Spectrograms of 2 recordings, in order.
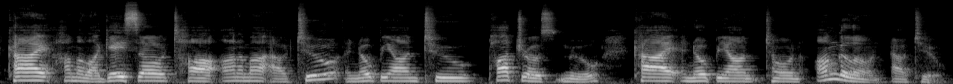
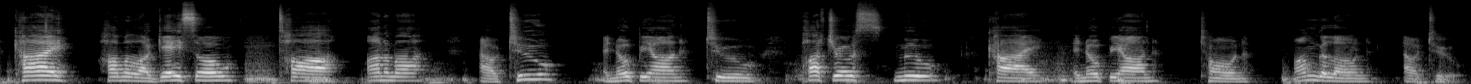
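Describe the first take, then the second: First: It is read at a faster pace. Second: It is read at a slow pace. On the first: "a little bit faster" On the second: "start with our slow reading"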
